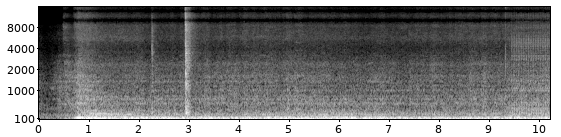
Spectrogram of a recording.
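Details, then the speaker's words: Ford 7.3L Godzilla V8 crate engine (625HP package, made about 630 hp) on a dyno, BTR intake, Holley pulley system and pan with internal pump, custom grind cam, for a '51 Ford F100; deep, even V8 rumble holding a strong smooth beat, no knocks or misses, normal running. "Good morning, John. I got your 51 Ford F100 engine on a dyno. Happens to be one of our 7.3 Godzilla engines. Gonna fire it up, give you a run demo."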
